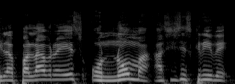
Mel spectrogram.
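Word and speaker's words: ὄνομα: Y la palabra es onoma, así se escribe, O-N-O-M-A, onoma.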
